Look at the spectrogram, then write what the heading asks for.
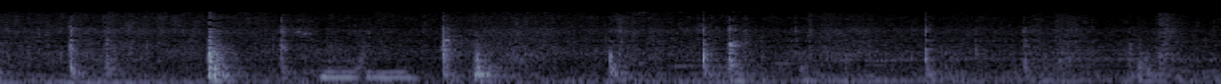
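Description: Thin vermicelli frying in oil and melting margarine in a pot, sizzling steadily, while a wooden spoon stirs it. The spoon knocks and scrapes against the pot in irregular sharp clicks, the loudest about a second in.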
